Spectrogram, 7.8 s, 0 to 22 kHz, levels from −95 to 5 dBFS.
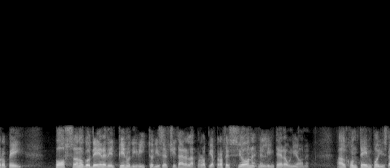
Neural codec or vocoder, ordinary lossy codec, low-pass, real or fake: codec, 16 kHz, 6 kbps, DAC; none; 5.4 kHz; fake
